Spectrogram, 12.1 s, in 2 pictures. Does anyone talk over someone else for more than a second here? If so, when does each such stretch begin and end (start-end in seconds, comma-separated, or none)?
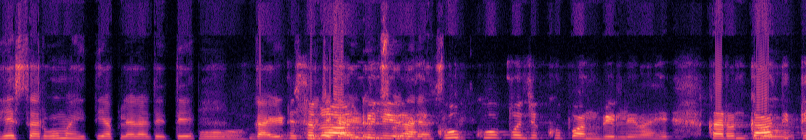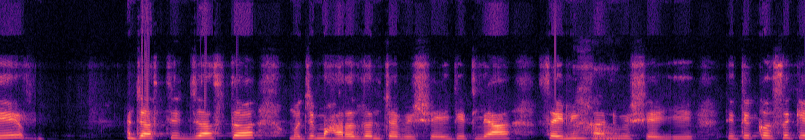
2.1-3.5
